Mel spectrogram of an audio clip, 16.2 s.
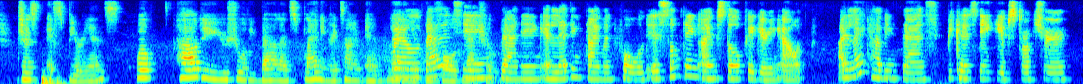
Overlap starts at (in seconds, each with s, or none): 5.8 s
